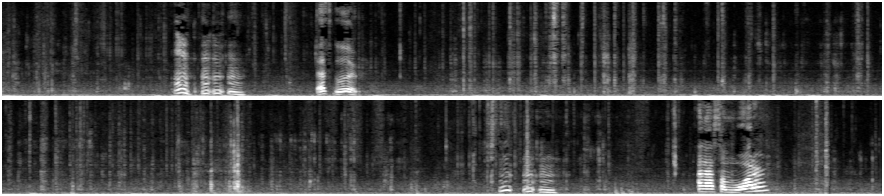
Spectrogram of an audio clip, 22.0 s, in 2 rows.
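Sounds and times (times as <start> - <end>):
soft low thumps: 1.9 - 5.0
wet chewing clicks: 4.6 - 19.7.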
